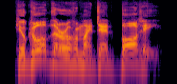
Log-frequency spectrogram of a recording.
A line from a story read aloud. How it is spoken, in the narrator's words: Moody growled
